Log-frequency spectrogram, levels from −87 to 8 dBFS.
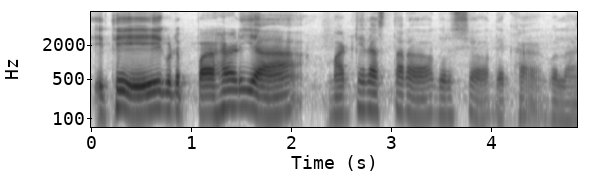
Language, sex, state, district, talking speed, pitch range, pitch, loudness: Odia, male, Odisha, Malkangiri, 85 wpm, 115-145 Hz, 125 Hz, -16 LUFS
